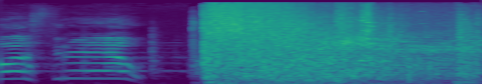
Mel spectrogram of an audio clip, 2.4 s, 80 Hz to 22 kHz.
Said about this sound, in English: his unit's munitions feed a weapon twice his age, the D-20 howitzer.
